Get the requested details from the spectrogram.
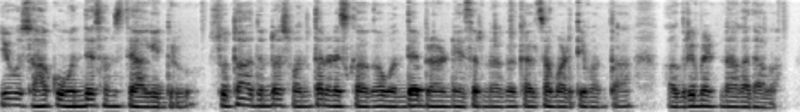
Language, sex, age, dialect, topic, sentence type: Kannada, male, 25-30, Central, banking, statement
